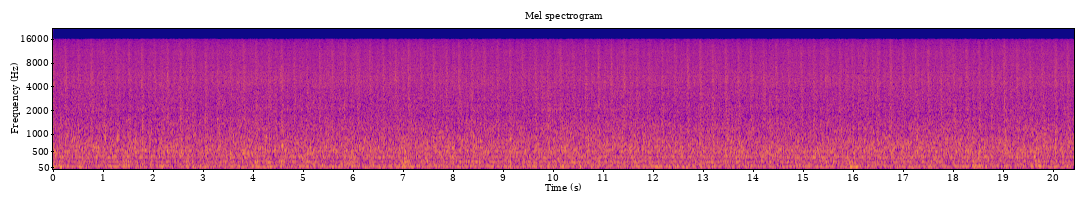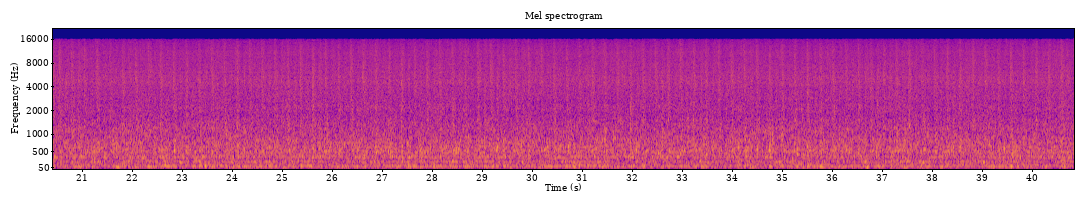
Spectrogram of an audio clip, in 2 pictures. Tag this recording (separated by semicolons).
atmo; Brandenburg; close-range; field-recording; front; Germany; Gollmitz; H2; mechanic; mill; nature; old; rushing; sluicing; surround; water; watermill; zoom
